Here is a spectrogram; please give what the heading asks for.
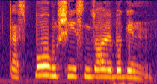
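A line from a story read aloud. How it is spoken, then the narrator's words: Announcer calling out. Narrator (German): ein Ansager rief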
